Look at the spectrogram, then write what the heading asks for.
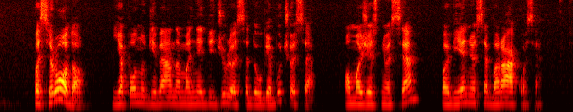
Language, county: Lithuanian, Panevėžys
